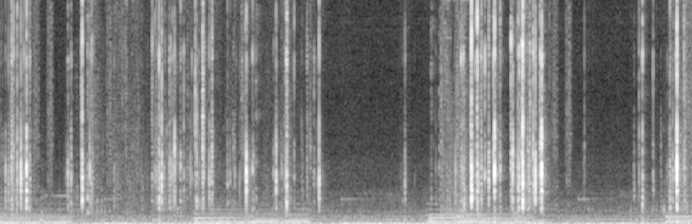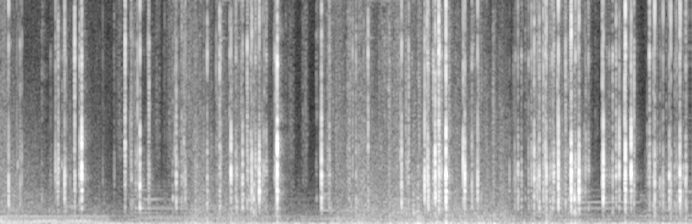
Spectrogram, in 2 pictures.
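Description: Keys on a mechanical keyboard clack rapidly.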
